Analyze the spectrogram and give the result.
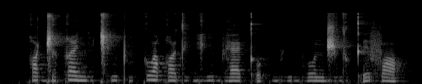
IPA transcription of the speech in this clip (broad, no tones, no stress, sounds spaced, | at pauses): q o ɡ͡ǁ i q i n i̤ ǁʰ i pʼ i̤ k o q u t i̤ ɡʱ i bʱ æ kʼ o k bʱ i bʱ o n d͡ʒ i̤ d o̤ kʼ e f ɒ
